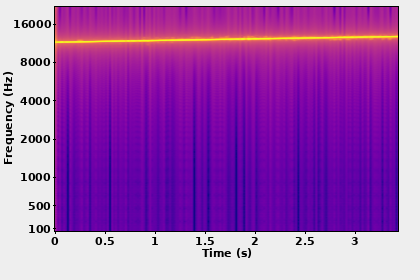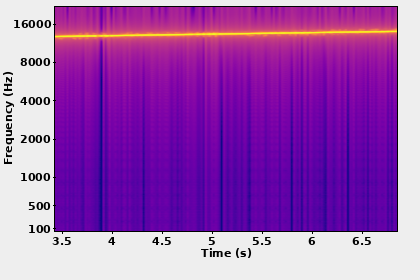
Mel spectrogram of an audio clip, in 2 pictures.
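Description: A single very high, steady pure tone slowly rising in pitch, used as a hearing test sweep.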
